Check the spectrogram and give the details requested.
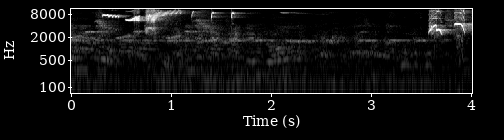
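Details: Orange-headed thrush song used to prompt other birds to sing: a few high whistled and squeaky notes early on, a quiet stretch, then a loud pair of sharp slurred whistles at the end.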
